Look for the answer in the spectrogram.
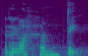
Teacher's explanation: Quanto à pronúncia, temos mais uma vez o vibrato do R, temos as letras S pronunciadas com som de es e o som da letra J, a letra J que tem esse som vindo da garganta. E T ao final, não tem som de ti no espanhol, então não se fala relajante, não.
